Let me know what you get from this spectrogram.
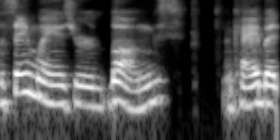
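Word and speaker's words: རླུང་: And it's spelled the same way as your lungs, okay? But in Tibetan, it's pronounced lung with a long O, okay?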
